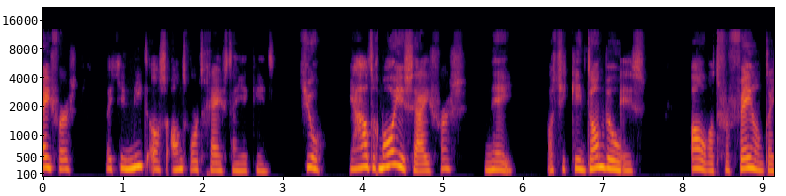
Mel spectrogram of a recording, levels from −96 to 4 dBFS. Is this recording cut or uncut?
cut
